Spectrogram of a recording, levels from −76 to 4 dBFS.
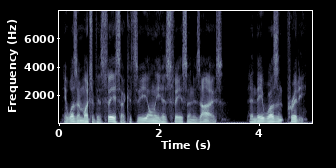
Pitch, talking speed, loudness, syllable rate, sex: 105 Hz, 215 wpm, -17 LUFS, 4.8 syllables/s, male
